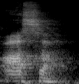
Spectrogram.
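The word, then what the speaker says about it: עשה: और दूसरा जो शब्द है गॉड मेड मैन, और मेड का जो अर्थ होता है, the word made in Hebrew means आसा, ASAH, आसा, H जो है वो साइलेंट है इसमें।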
